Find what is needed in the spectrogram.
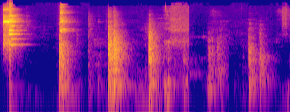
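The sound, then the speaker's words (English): Shot glasses of Canadian whiskey clink together in a toast, followed by a string of sharp knocks and taps on a hard surface, fairly loud, with a brief bright ring on the first hit. “We're going to talk shit. Cheers. Tink.”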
